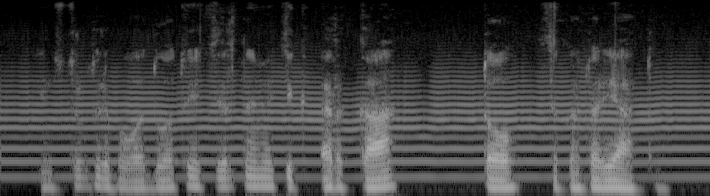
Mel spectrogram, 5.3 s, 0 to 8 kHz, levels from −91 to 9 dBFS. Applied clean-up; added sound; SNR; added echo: none; Trumpet; 7 dB; none.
